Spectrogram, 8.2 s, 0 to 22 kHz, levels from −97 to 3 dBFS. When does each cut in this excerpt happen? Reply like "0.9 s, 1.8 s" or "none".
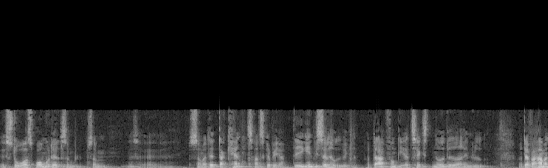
3.3 s, 5.5 s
